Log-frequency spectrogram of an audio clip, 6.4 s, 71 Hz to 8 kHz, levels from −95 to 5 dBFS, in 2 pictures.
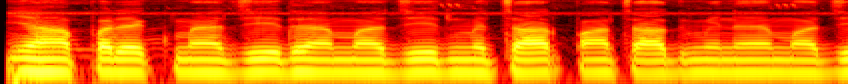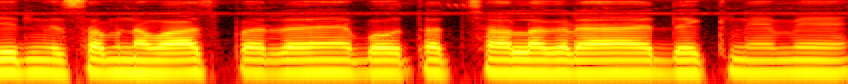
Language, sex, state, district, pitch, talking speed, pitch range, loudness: Hindi, male, Bihar, West Champaran, 140 Hz, 235 wpm, 135-140 Hz, -17 LUFS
